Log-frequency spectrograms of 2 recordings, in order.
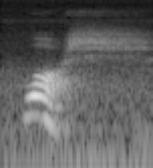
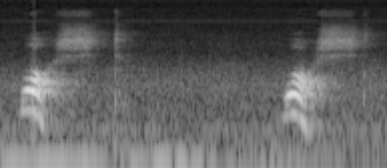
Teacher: If the verb in its infinitive form has no vibration, for example, wash, wash, then we use t.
